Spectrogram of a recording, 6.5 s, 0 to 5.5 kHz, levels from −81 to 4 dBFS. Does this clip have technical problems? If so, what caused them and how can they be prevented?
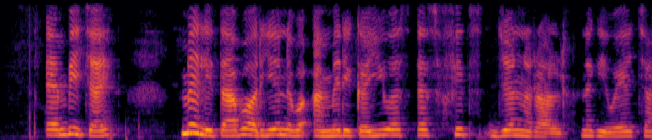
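No, the speech comes through with a steady, intact signal and nothing in it points to a technical problem that needs fixing or preventing.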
